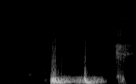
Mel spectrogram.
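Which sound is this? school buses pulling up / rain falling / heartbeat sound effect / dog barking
heartbeat sound effect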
